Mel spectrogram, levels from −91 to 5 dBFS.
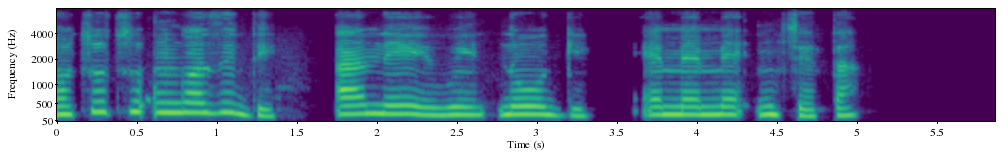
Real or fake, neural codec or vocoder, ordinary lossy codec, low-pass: real; none; Opus, 32 kbps; 7.2 kHz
